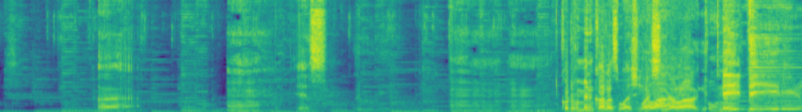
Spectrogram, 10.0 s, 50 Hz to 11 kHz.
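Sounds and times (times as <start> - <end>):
acoustic guitar picked softly: 0.0 - 10.0
man making wordless vocal sounds: 1.2 - 1.9, 2.6 - 10.0.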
